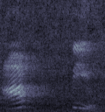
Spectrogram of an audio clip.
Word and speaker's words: আত্মীয়: এটা এটা মনে হচ্ছে এটা দন্তনের মতো, তো আত্মীয় উচ্চারণ আমাদের আত্মীয়। দেখো খেয়াল করো, এই যে ত বর্ণের সাথে মফলা যুক্ত হয়েছে, এই তর উচ্চারণটা দুইবার হতে আছে, দ্বিতীয় উচ্চারণ হচ্ছে।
